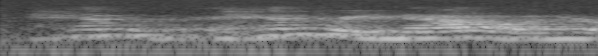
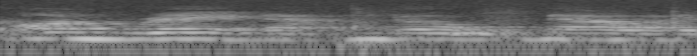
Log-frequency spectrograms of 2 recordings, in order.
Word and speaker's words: Henri Nouwen: Henry Nouwen, or Henri Nouwen, if you pronounce it in the French way,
